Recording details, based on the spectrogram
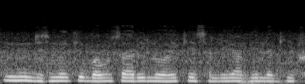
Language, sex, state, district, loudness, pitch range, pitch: Hindi, male, Uttar Pradesh, Lucknow, -15 LUFS, 150-165 Hz, 155 Hz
